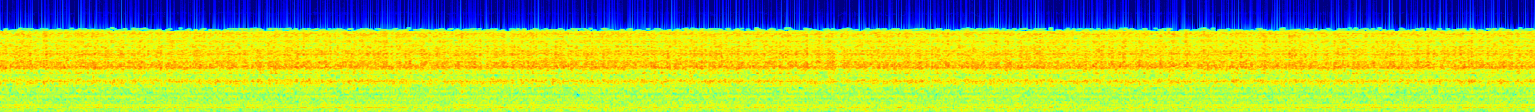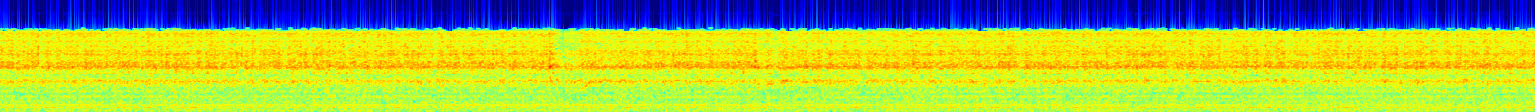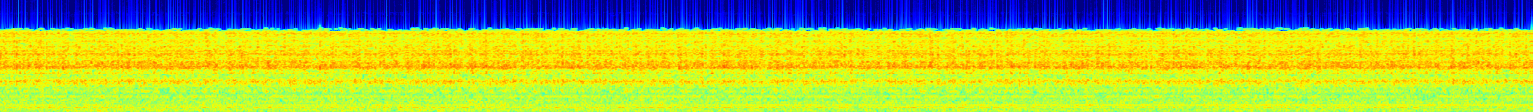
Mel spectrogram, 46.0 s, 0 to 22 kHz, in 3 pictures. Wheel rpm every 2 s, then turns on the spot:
200, 200, 200, 200, 200, 200, 200, 200, 200, 200, 150, 180, 200, 200, 200, 200, 200, 200, 200, 200, 200, 200, 200.
none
